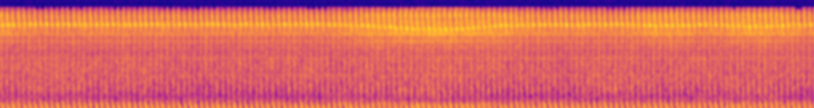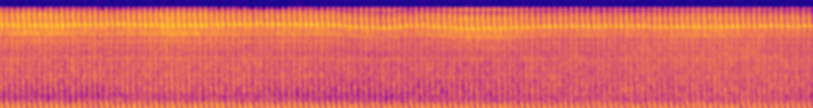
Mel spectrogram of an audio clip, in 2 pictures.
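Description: A helicopter's rotor chops as it flies.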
